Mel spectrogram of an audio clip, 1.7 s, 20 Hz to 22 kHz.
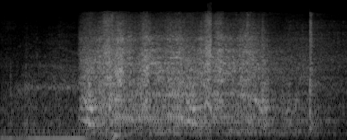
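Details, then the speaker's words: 1991 Chevy 454 SS, 7.4L big-block, cranking during a compression test; about one second of quick, even cranking with no knock or scrape, turning over freely; normal cranking. "goodness nothing's flying out when I'm cranking it over but it's me some moisture or something"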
